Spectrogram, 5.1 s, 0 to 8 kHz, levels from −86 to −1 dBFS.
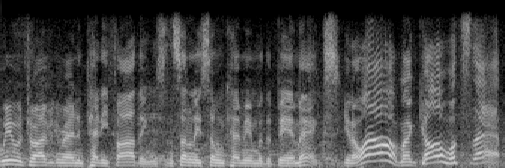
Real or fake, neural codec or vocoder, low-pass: real; none; 7.2 kHz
